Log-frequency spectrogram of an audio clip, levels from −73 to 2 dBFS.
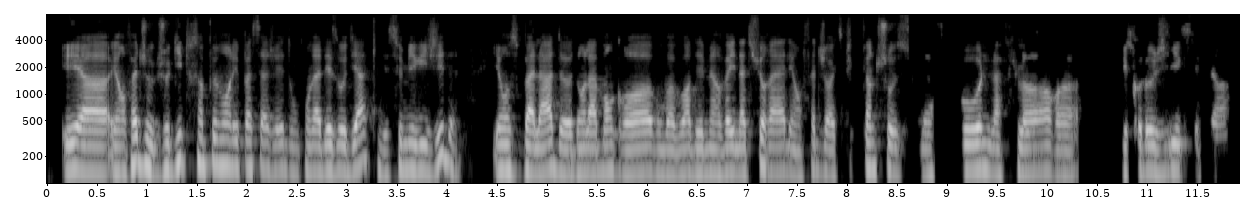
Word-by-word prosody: et 140 0 +4
heu 130 0 +6
et 130 - +2
en 130 - 0
fait 165 +1 +4
je 145 -6 +1
je 135 +4 -1
guide 160 +4 -1
tout - - -13
simplement 155 -1 0
les 150 -1 -1
passagers. 145 -2 -2
Donc 125 -2 -9
on 130 - -3
a 130 - +3
des 135 +1 +3
zodiacs, 140 +6 0
des 115 - -6
semi 140 +4 -2
rigides 135 +2 -2 0.3
et 135 - 0
on 135 0 +3
se 125 - -11
balade, 130 +1 +4
heu, 120 - +4
dans 125 +1 -1
la 125 -1 +3
mangrove, 125 -1 +2
on 120 - -4
va 120 - +1
avoir 120 +2 0
des 125 0 0
merveilles 120 +1 0
naturelles 125 +1 0
et - - -3
en 110 - -5
fait 130 +5 -7
je 130 - -9
leur 120 - +1
explique 115 - -10
plein 145 - 0
de 140 - -4
choses, 125 -2 -2
sur - - -20
la 120 - -3 0.3
faune, 135 0 +3
la 120 - -2
flore, 125 +1 0
heu, 115 - -2 0.5
l'écologie 130 0 0
et 135 - -1
cetera. 115 -4 -10
130 Hz, 260 wpm, -24 LUFS, 120-140 Hz, 0.5 s, heu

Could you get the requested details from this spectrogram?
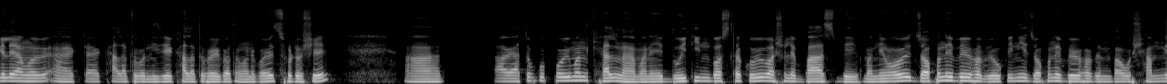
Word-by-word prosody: গেলে 160 0 +3
আমার 145 0 +1
অ্যা 135 - -3
একটা 130 +2 -9 0.2
খালাতো 125 -1 -4 0.2
নিজে 125 +1 +1
খালাত 130 -2 -1
ভাইয়ের 130 0 +2
কথা 125 +2 0
মনে 125 0 -1
পড়ে, 130 +2 +3
ছোট 140 - -1
সে। 140 - +4 0.9
আ - - -2 0.9
আর 140 - -2
এত 140 - -17
প - - -28 0.2
পরিমাণ 180 +2 +3
খেলনা 150 -3 +2
মানে 125 0 +1 0.2
২-৩ 150 +4 +1
বস্তা 150 +1 +1
করেও 160 +2 +2
আসলে 145 +1 -2
বাঁচবে 130 -1 +1 0.2
মানে 125 +1 0
ও - - +4 0.3
যখনই 170 +5 +4
বের 170 -1 +5
হবে 135 -3 +1
ওকে 135 - -5
নিয়ে 160 -1 0
যখনই 155 +3 0
বের 140 0 +4
হবেন 130 -1 -1
বা - - 0
ওর 130 - -2
সামনে 135 +1 -3
140 Hz, 195 wpm, -22 LUFS, 130-155 Hz, 0.9 s, বের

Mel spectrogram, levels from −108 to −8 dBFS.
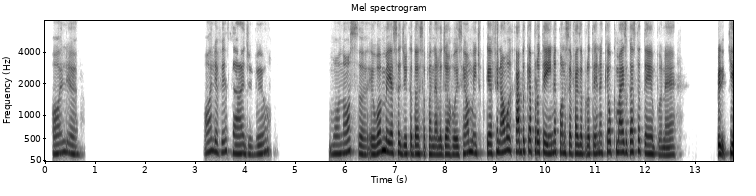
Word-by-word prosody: Olha. 190 -2 -3 2.5
Olha, 225 +2 -1
verdade, 190 -5 -2
viu. 195 +8 -4 1.2
No 185 0 -1
nossa, 200 -5 -2
eu 175 +1 +1
amei 225 0 +6
essa 205 0 0
dica 180 0 0
dessa 180 0 +1
panela 170 -1 -1
de 170 - -5
arroz, 170 -1 +1
realmente, 195 -1 0
porque 200 0 -4
afinal, 215 +5 +2
acaba 230 -2 +2
que 235 +1 -2
a 230 - +3
proteína 215 -2 +2
quando 205 -2 -1
você 195 -1 -1
faz 190 0 +2
a 185 - +2
proteína, 185 +3 -1
que 220 - -3
é - - +4
o 220 - 0
que 225 0 -3
mais 215 0 +3
gasta 225 +2 0
tempo, 185 -5 0
né, 155 +1 -3 0.8
porque 185 +1 +5
195 Hz, 150 wpm, -22 LUFS, 180-220 Hz, 2.5 s, amei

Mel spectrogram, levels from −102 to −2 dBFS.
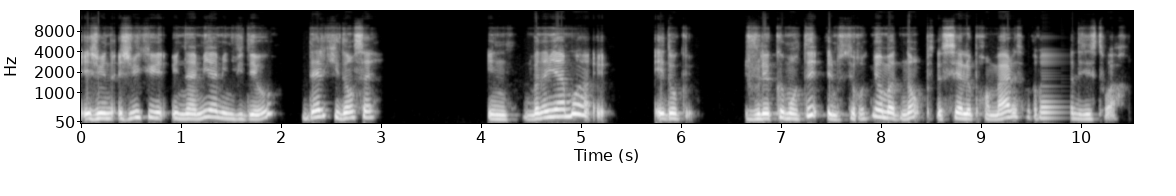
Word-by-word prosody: et 165 - +4
j'ai 165 +2 +5
une 170 0 +2
j'ai 170 +2 +1
vu - - +1
qu'u 190 -3 0
une 160 -2 +1
amie 160 +7 +2
a 210 - +2
mis 175 -3 +1
une 155 - -2
vidéo 150 - 0 0.2
d'elle 200 +6 +2
qui 220 - -4
dansait. 195 +3 +1 1.1
Une 140 -2 +1 0.2
bonne 160 +5 +1
amie 210 +3 +4
à 230 - +3
moi 295 +4 +3
et 360 +1 -6 0.5
et 335 - +5
donc 330 -1 +1 0.6
je 145 - -7
voulais 160 +2 +4
commenter 195 - +1
et - - -34
je 315 - +5
me - - 0
suis 165 - -3
retenue 160 +9 -2
en 210 - +4
mode: 175 -5 +2
«Non, 180 +7 -1
parce - - -14
que - - -1
si 180 - +2
elle 165 - +5
le 155 - +4
prend 140 - -8
mal, 150 +9 +2
ça - - -17
va 205 - -15
encore 180 0 -6
faire 165 - -6
des 150 -1 -3
histoires». 150 0 -5
180 Hz, 270 wpm, -14 LUFS, 155-215 Hz, 1.1 s, j'ai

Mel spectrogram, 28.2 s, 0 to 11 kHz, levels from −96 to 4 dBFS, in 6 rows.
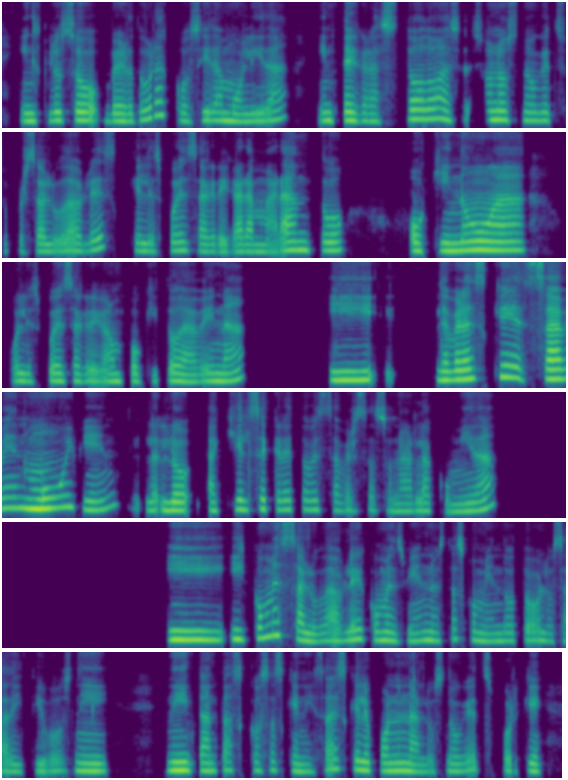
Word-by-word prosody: incluso 210 +2 +1
verdura 200 - -2
cocida 215 - -5
molida. 200 +6 -2 0.2
Integras 205 -2 -1
todo, 250 +1 +2
haces 240 -6 -5
unos 230 -1 +1
nuggets 210 -2 -5
supersaludables 190 - -6
que 205 - -8
les 195 -2 -5
puedes 215 0 -6
agregar 185 0 -4
amaranto 215 +4 0 0.5
o 205 -1 +1
quinoa, 220 +2 +5 0.4
o - - -11
les 195 -3 -4
puedes 200 0 -3
agregar 100 - -4
un 195 - -1
poquito 195 +2 -5
de 190 - +2
avena. 200 +6 0 0.7
Y, 225 +1 +5 0.5
la 225 -1 +3
verdad 240 +2 +8
es 255 -2 -4
que 295 -4 +2
saben 255 +4 +5
muy 270 +4 +8
bien, 235 +7 -3 0.2
lo 220 +1 -4
lo 215 -1 +3
aquí 220 +2 -4
el 235 - -3
secreto 240 0 -5
es 235 -1 -6
saber 215 -2 -12
sazonar 195 0 -8
la 205 -1 -5
comida. 205 +11 -3 2.0
Y 230 -1 +6
y 250 -3 +1
comes 310 +8 0
saludable, 215 +2 -1
comes 220 -4 -2
bien, 205 +2 -4
no 220 - 0
estás 250 +5 -9
comiendo 205 -2 -5
todos 210 - -6
los 195 0 -10
aditivos 100 - -8
ni 200 -1 +1 0.5
ni 215 0 +7
tantas 205 +1 -4
cosas 215 +1 -10
que 200 - -4
ni 185 -1 -5
sabes 125 -6 -5
qué 235 - -1
le 220 -1 +4
ponen 205 0 +2
a 185 - 0
los 180 +1 -11
nuggets, 195 -11 -7
porque 190 - -5
215 Hz, 145 wpm, -22 LUFS, 195-230 Hz, 2.0 s, verdad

